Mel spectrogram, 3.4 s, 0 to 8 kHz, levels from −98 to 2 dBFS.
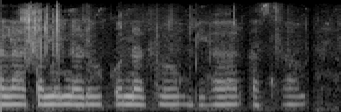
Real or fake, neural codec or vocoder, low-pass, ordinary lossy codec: real; none; 7.2 kHz; AAC, 32 kbps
